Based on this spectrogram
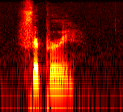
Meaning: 1. Ostentation, as in fancy clothing 2. Useless things; trifles 3. Cast-off clothes 4. The trade or traffic in old clothes 5. The place where old clothes are sold
- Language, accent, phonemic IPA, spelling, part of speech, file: English, US, /ˈfɹɪpəɹi/, frippery, noun, En-us-frippery.ogg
